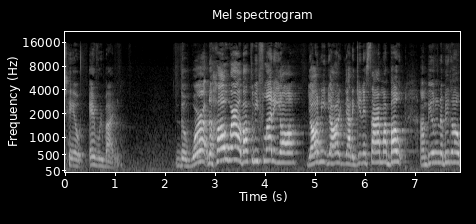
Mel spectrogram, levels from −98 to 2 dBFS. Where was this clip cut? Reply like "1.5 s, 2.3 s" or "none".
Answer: none

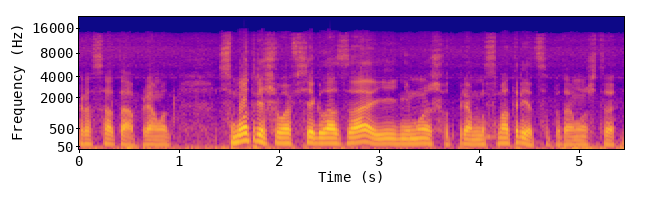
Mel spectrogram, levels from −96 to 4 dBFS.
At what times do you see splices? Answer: none

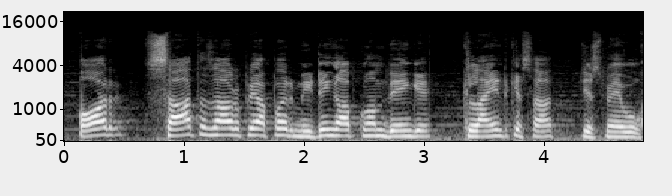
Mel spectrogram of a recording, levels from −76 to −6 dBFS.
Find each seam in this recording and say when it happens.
none

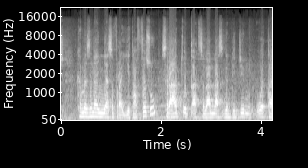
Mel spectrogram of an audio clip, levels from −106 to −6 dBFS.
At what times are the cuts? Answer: 2.0 s

